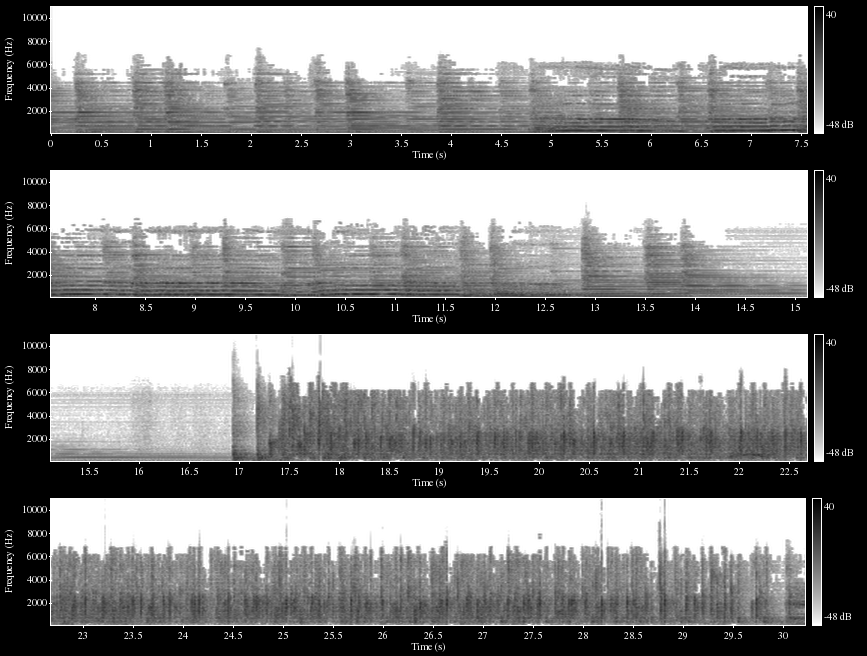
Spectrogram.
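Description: Acoustic guitar strummed under a sung melody, ending on a final chord that rings out and fades. About halfway through, audience applause breaks out suddenly and carries on steadily.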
